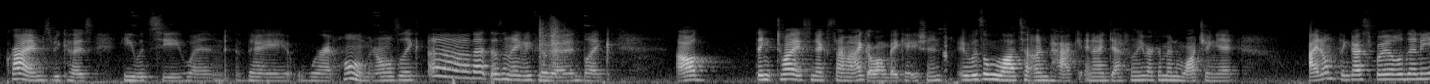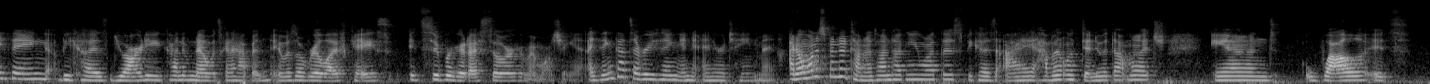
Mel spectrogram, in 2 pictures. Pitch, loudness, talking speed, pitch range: 190 Hz, -24 LUFS, 210 wpm, 175-220 Hz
